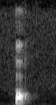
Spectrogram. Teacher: The tone is also different it's a low sad tone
